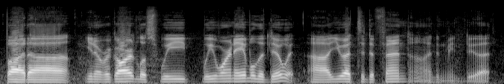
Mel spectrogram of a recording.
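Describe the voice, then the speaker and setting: Name unknown, smooth-voiced young gamer. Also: male voice, medium pitch, fairly even intonation, quick pace. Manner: rambling, with many fillers and sudden outbursts. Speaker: gameplay video host. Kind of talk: casual let's play commentary.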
